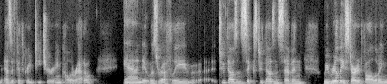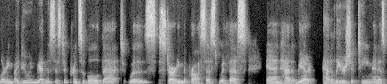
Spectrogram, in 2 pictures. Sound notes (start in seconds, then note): none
